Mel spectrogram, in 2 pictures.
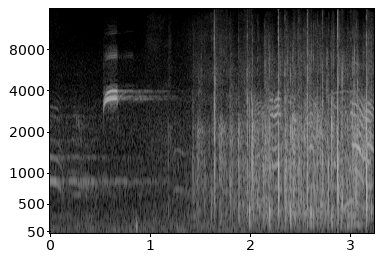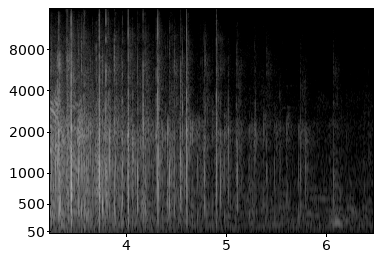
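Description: A referee's whistle sounds once, briefly, about half a second in, signalling the end of a minute's silence. Applause follows, swelling and then fading out.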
